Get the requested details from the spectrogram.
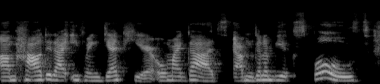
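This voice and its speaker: A woman talks with a Haitian accent. Her pace is moderate. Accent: Haitian Creole-tinged English. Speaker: prosecutor. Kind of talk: panel discussion.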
